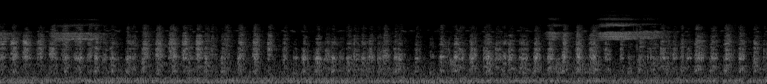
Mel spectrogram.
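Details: Two great blue heron chicks in the nest beg when their parent brings food home. They make a fast, steady run of harsh ticking pulses, several per second, over a noisy, rumbling background.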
